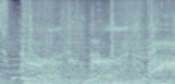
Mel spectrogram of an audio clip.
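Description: Cartoon sound effects of a large monster smashing into a building's concrete wall: a sharp crack, then a loud, continuous creaking and crumbling of breaking masonry, with a second crack part-way through.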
